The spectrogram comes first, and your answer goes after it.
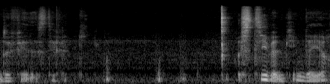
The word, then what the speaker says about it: Stephen: Stephen King d'ailleurs, c'est comme Stephen West, ça s'écrit Stephen mais ça se dit Stephen.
